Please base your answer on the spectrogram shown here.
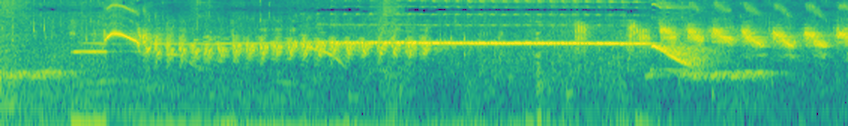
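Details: Common iora calling back and forth, loud and clear: a rising-then-falling opening note, a long flat whistle overlaid with a rapid ticking chatter, then a swooping descent and a run of quick repeated notes to finish.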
